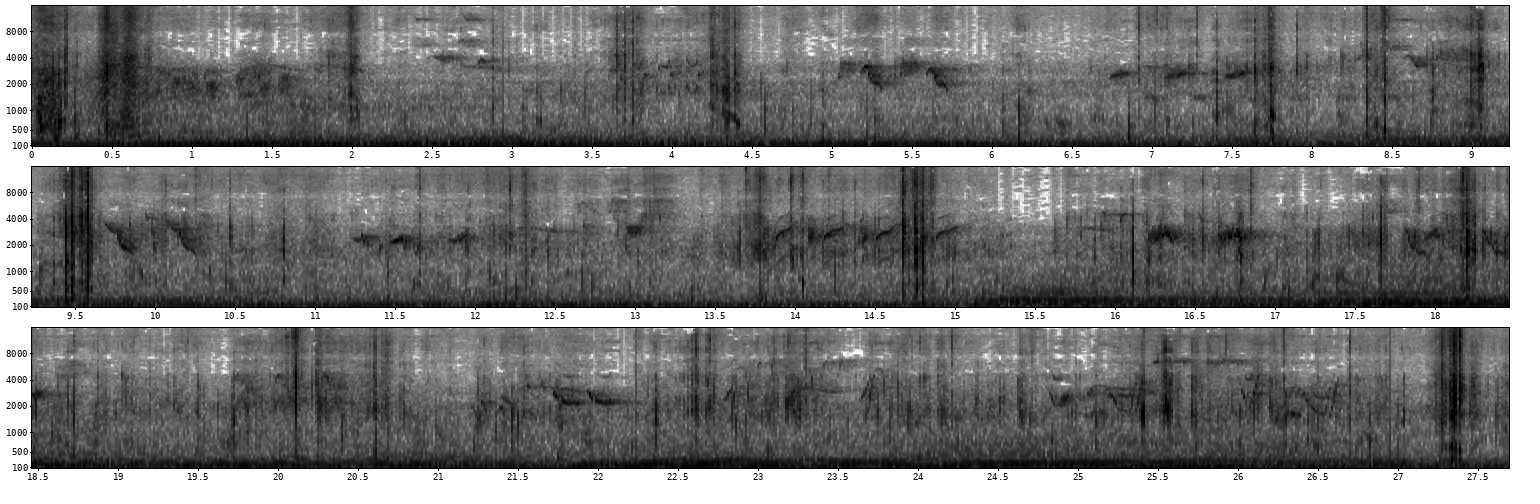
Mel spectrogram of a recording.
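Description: An Alaskan malamute crunching a raw chicken foot, its bones cracking in sharp, irregular snaps. Birds chirp now and then, over a steady low hum.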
